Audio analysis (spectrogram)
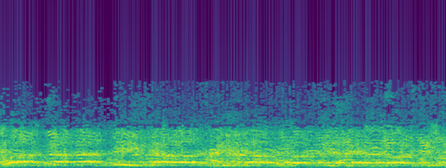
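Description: A large crowd of Partizan football fans in a stadium chants threats together in unison against journalist Brankica Stanković, a loud, dense wall of voices holding a sung, rhythmic melody without pause throughout.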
